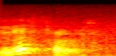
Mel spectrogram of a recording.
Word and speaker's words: listen: The T in the word listen is a silent letter.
